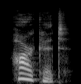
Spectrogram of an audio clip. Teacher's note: accent on first syllable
